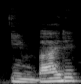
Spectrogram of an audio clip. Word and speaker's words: invited: 説明した通り最後の D の音がなくなるので i invited ここで止めるイメージですねでその後に invited 10 people でその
